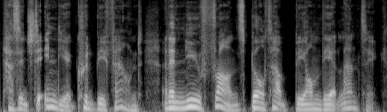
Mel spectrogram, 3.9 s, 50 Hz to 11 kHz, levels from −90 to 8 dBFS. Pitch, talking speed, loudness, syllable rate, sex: 115 Hz, 250 wpm, -21 LUFS, 6.1 syllables/s, male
